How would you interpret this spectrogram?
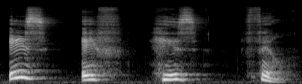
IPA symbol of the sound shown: ɪ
